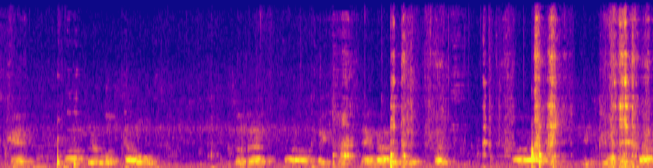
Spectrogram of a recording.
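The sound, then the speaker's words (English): Spooning food out onto a plate: a few sharp clinks and scrapes of a spoon against dishes, with soft stirring noises between them and a person talking throughout. “So now I'm just going to... Oops. Spoon it out onto the plate.”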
